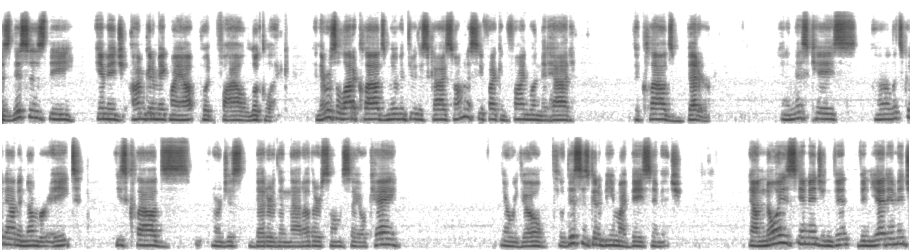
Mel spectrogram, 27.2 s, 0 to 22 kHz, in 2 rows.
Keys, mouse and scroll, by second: 7.0-13.8 shift+drag, 18.9 shift+click, 23.7-26.6 shift+drag.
